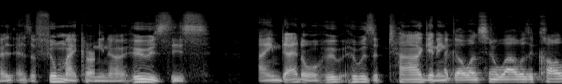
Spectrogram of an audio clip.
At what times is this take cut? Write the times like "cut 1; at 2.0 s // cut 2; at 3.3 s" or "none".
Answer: cut 1; at 0.9 s // cut 2; at 4.4 s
